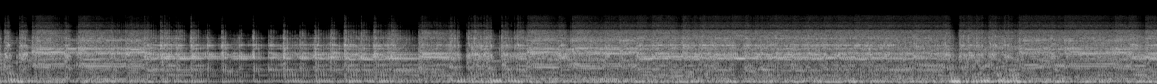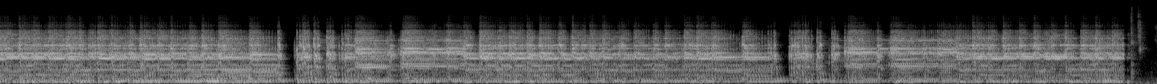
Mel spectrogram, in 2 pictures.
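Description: Dense, saturated distorted sound from a Neural DSP Parallax distortion plugin, high band, playing continuously and loudly throughout, with a gritty, bright upper edge and no talking.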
